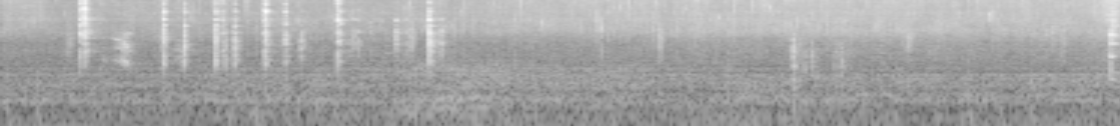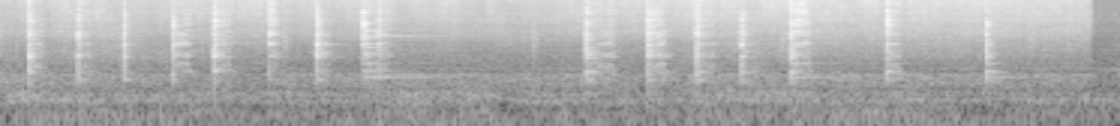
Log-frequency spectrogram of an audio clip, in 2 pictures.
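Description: Finely minced onions frying in butter in a pan on a propane side burner outdoors, a constant close sizzle broken by repeated sharp scraping and stirring clicks, no voices.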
